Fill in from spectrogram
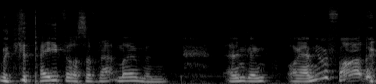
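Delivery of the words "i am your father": put-on West Country burr, pitched very high. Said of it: "he was from the West Country".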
